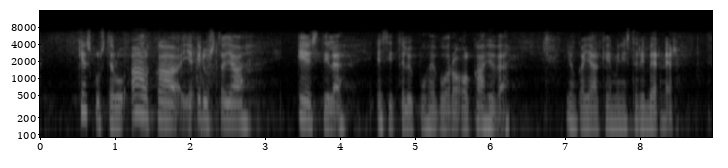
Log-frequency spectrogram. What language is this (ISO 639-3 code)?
fin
